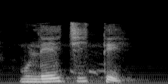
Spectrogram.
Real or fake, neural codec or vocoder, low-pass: real; none; 7.2 kHz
